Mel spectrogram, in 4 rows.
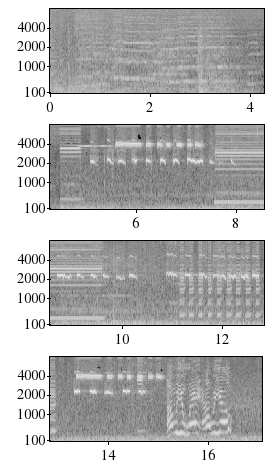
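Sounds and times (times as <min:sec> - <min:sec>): car alarm siren: 0:04.5 - 0:15.2.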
